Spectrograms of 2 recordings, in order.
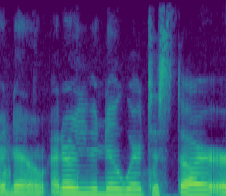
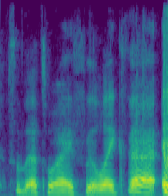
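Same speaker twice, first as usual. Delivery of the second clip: tearful laugh; 4 semitones higher, 7 dB louder than usual. Real, not acted. Laughing at own loneliness.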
